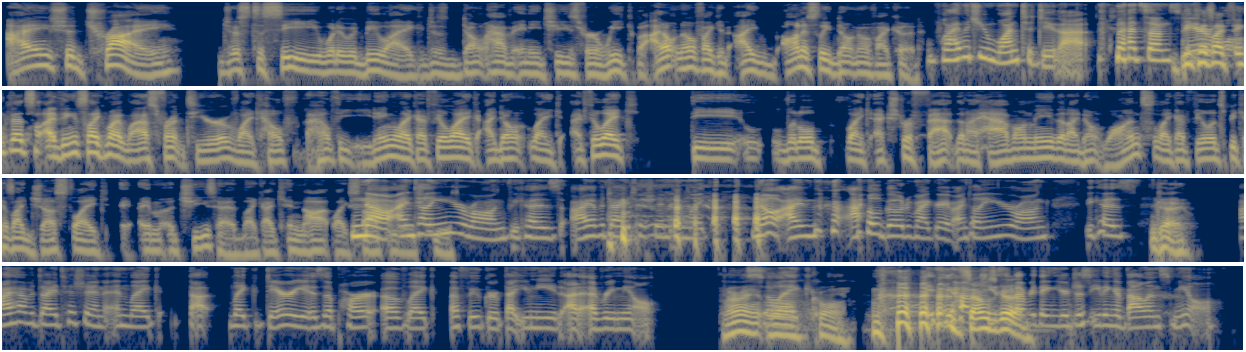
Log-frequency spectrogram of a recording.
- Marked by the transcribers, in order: other background noise; chuckle; laughing while speaking: "That"; laugh; chuckle; laughing while speaking: "I'll"; laughing while speaking: "If you have"; laugh
- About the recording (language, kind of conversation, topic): English, unstructured, What’s your go-to comfort food?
